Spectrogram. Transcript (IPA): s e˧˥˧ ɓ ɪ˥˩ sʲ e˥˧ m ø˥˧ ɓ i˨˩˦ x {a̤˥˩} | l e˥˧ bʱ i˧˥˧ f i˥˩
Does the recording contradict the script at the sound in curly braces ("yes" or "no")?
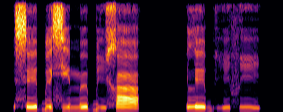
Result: yes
